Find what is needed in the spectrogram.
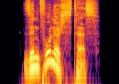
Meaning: strong/mixed nominative/accusative neuter singular superlative degree of sinfonisch
- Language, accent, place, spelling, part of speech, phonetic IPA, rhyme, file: German, Germany, Berlin, sinfonischstes, adjective, [ˌzɪnˈfoːnɪʃstəs], -oːnɪʃstəs, De-sinfonischstes.ogg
